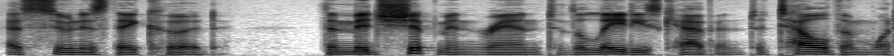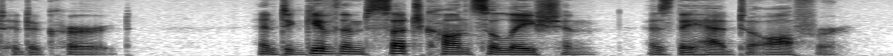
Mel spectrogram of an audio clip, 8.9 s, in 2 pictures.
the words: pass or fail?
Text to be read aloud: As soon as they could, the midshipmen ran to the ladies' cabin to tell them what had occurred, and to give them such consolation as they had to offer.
pass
